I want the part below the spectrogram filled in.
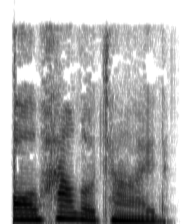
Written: allhallowtide

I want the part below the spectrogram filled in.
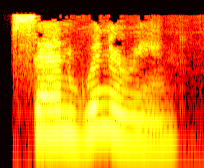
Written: sanguinarine

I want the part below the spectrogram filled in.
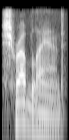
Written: shrubland

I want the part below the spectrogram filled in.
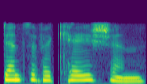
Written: densification

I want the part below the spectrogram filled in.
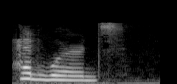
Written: headwards

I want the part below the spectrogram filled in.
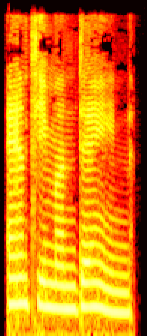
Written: antemundane

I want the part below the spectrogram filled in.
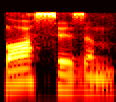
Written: bossism

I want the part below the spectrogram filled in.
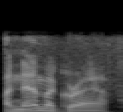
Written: anemograph

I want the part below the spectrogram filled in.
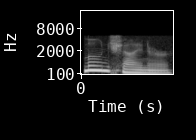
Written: moonshiner

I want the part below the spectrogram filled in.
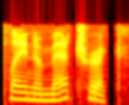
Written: planimetric

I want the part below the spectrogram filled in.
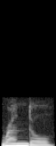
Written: rundle

